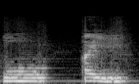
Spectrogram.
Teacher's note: आपका मुख जो है वो लगभग आधा ही बंद रहता है। इसलिए इनको हम किस श्रेणी में रखते हैं, अर्धसंवृत की श्रेणी में रखते हैं।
